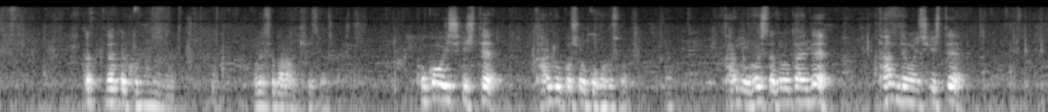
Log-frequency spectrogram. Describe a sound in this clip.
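An older man speaks with animation through a small clip-on microphone, in short bursts.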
